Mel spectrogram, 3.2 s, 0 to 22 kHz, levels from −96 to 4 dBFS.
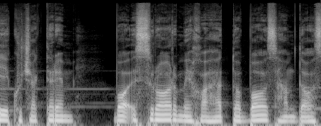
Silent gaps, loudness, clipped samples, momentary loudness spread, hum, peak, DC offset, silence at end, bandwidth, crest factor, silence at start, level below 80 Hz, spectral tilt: none; -16 LUFS; under 0.1%; 8 LU; none; 0 dBFS; under 0.1%; 0 s; 19.5 kHz; 14 dB; 0 s; -32 dBFS; -6 dB/octave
